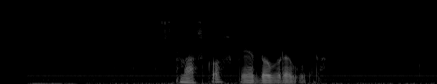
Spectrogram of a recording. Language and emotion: Russian, neutral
